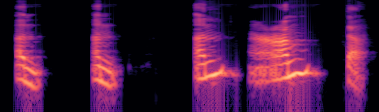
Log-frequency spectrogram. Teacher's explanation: ان یہاں نون ساکن ہے لیکن اس کو اظہار کریں گے کیونکہ آگے حروف حلقی عین آ گیا ہے۔ حروف حلقی میں سے جب کوئی نون ساکن کے بعد آ جائے تو پھر وہاں پر اظہار کرتے ہیں، ان، ان، انعمت، تو نے انعام کیا۔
